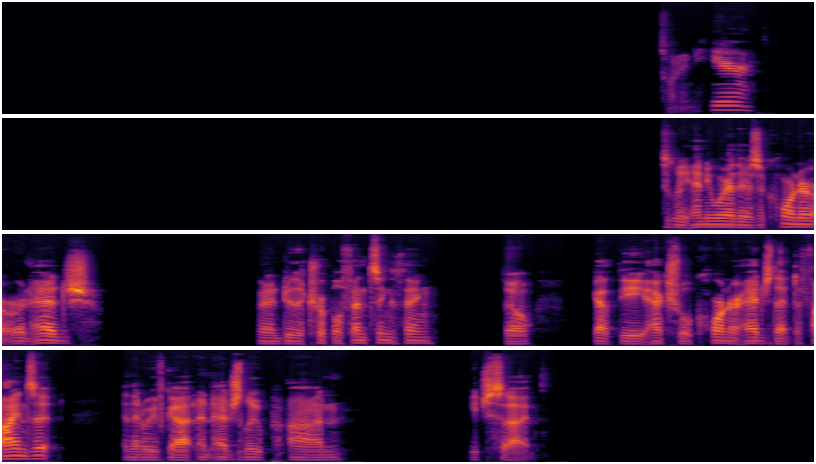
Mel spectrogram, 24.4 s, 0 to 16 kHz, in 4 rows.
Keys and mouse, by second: 0.3 shift+click, 1.3 shift+click, 3.1 ctrl+r, 5.7 click, 6.2 ctrl+r, 7.5 click, 7.8 middle click, 8.4 ctrl+r, 10.1 click, 10.5 middle click, 11.2 ctrl+r, 13.5 click, 15.1 middle click, 18.3 alt+click, 18.6 middle click, 20.6-21.9 typing, 21.2 shift+click, 22.0 shift+click, 22.8 click, 23.2-24.3 middle drag.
